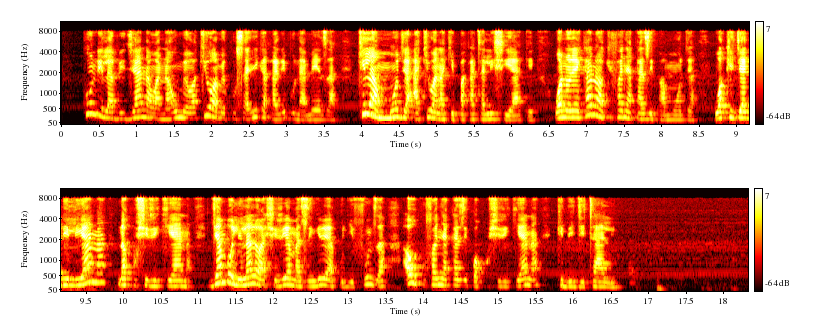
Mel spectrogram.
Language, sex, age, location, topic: Swahili, female, 25-35, Nairobi, education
